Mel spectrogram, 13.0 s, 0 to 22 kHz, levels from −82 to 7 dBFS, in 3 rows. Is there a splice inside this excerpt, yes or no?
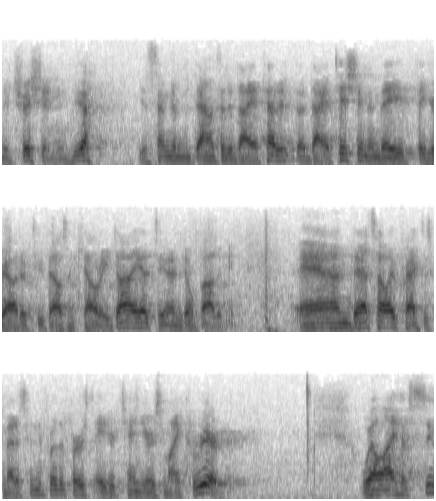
no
